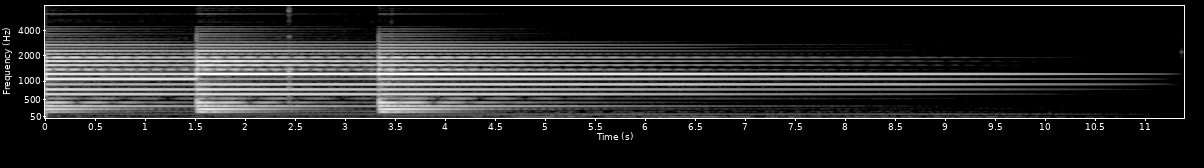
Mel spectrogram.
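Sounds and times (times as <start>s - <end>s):
gong chime: 0.0s - 11.3s.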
